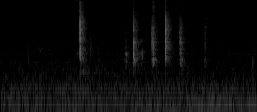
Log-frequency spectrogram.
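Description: A game controller's buttons and sticks click softly.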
